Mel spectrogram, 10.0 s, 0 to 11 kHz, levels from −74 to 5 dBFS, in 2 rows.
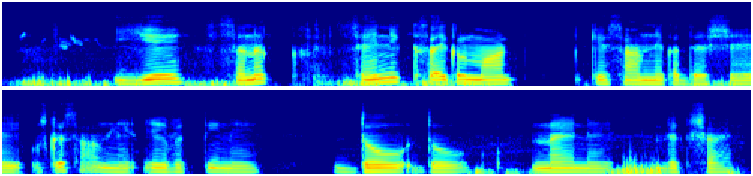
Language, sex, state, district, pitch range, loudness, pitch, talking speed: Hindi, male, Bihar, Madhepura, 120-135 Hz, -24 LUFS, 125 Hz, 125 wpm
